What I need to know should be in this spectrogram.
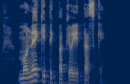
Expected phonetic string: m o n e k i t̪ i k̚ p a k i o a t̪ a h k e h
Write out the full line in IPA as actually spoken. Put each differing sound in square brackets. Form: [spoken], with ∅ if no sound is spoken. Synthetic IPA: m o n e k i t̪ i k̚ p a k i o [i] t̪ a [s] k e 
